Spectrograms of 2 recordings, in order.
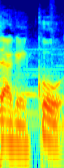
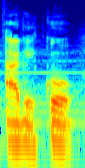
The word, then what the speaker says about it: haricots: on dit pas les haricots mais on dit les haricots on dit là on dit pas on dit pas l'Hérault on dit le héros c'était tout pour aujourd'hui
